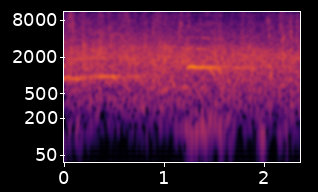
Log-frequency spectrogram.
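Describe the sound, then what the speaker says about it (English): Steady audience applause at a closing ceremony, a moderately loud, even wash of clapping lasting a couple of seconds. "Just give them a big round of applause."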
